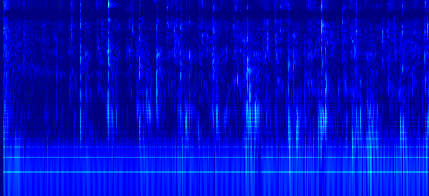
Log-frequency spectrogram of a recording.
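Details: A thirsty French Bulldog lapping water, a quick series of wet, clicky laps and slurps running steadily throughout, with a constant low hum underneath.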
